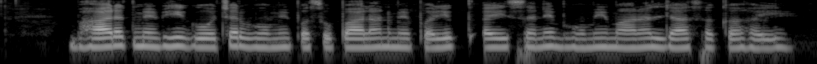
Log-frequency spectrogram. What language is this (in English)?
Magahi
